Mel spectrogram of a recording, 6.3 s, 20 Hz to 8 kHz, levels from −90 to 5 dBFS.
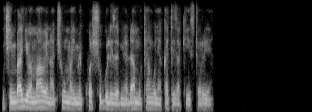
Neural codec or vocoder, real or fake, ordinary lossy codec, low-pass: none; real; Opus, 16 kbps; 7.2 kHz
